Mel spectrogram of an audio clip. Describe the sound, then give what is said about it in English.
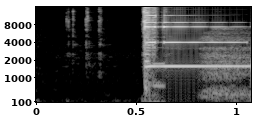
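A single bright ring of a bicycle bell, loud, with a sharp metallic strike followed by a sustained ringing tone that lingers; a few faint clicks precede it. “I swear to God, if you've got that bell, I'm coming round your house, and I'm going to hurt you.”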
